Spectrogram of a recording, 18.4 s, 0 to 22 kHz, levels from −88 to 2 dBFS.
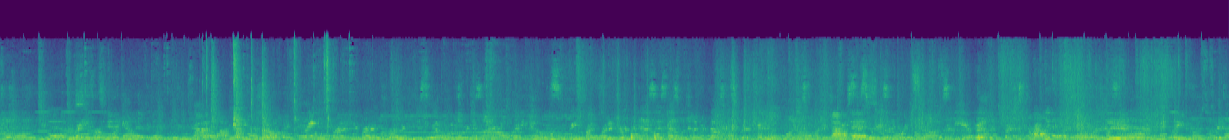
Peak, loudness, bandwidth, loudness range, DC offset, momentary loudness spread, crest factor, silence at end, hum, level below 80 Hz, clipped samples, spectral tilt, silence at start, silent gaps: -2 dBFS; -20 LUFS; 17 kHz; 2 LU; under 0.1%; 5 LU; 18 dB; 0 s; none; -34 dBFS; under 0.1%; -4 dB/octave; 0 s; none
